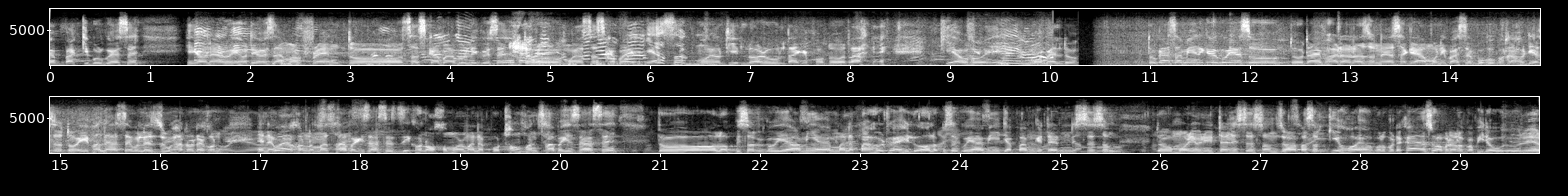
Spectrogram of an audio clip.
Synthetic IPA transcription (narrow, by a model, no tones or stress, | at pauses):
bakibʊɹɡojasɛ | xekaɹɔnɛaɹueɦotiɦojsɛamaɹpʰɹɛndtɔsaskajpaɹbulikojsɛɔmɔjsəskɹapaɹɛasak̚mojotʰitlʊaɹuːltakɛpʰɔtoɛta | kiabɔemɔbajltʊ | tɔkasamiɛnɛkɔjɡojasʊ̃tɔdajbʱaɹdadazɔnɛsakɛamɔnipajsɛboɦutkɔtʰaxodias̬ʊ̃tɔejpʰalɛasɛbɔlɛzuɦatɔtɛkʰɔn | ɛnɛkɔjɛkʰɔnsabaɡis̬aasɛzikʰɔnɔxɔmɔɹmanɛpɹɔtʰɔmkʰɔnsabaɡʰisaːsɛ | tɔːlɔp̚ːisɔtɡojɛamimanɛpaɦoɹtʰɔjaɦilʊ̃ɔlɔp̚ːisɔt̚ɡojaamietiapamkɛtannistesɔn | tomoɹiɔnitanistesɔnzʊaɹpasɔt̚kiɦɔjxɔkɔlbɔdɛkʰajasʊ̃apunalʊkɔɹbʱidiɔu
